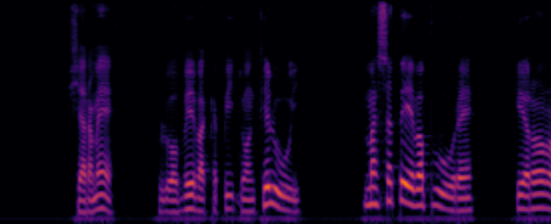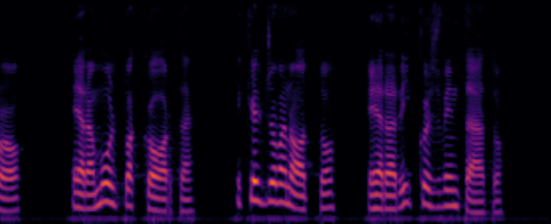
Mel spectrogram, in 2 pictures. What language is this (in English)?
Italian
